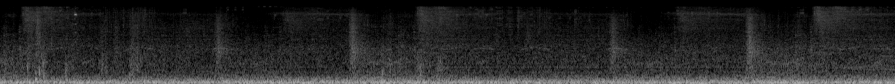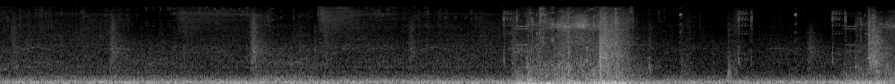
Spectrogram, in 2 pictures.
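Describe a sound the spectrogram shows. Short soft clicks sound every few seconds.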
